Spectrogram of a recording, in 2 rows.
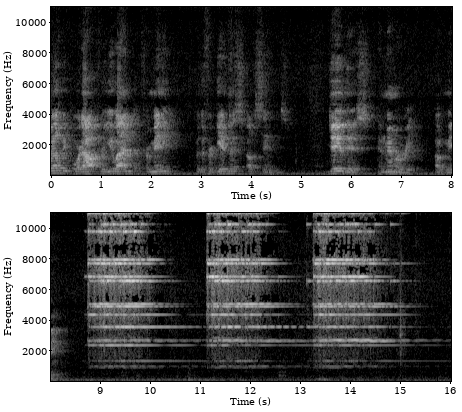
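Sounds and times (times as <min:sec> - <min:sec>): altar bells jangling: 0:08.7 - 0:16.0.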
